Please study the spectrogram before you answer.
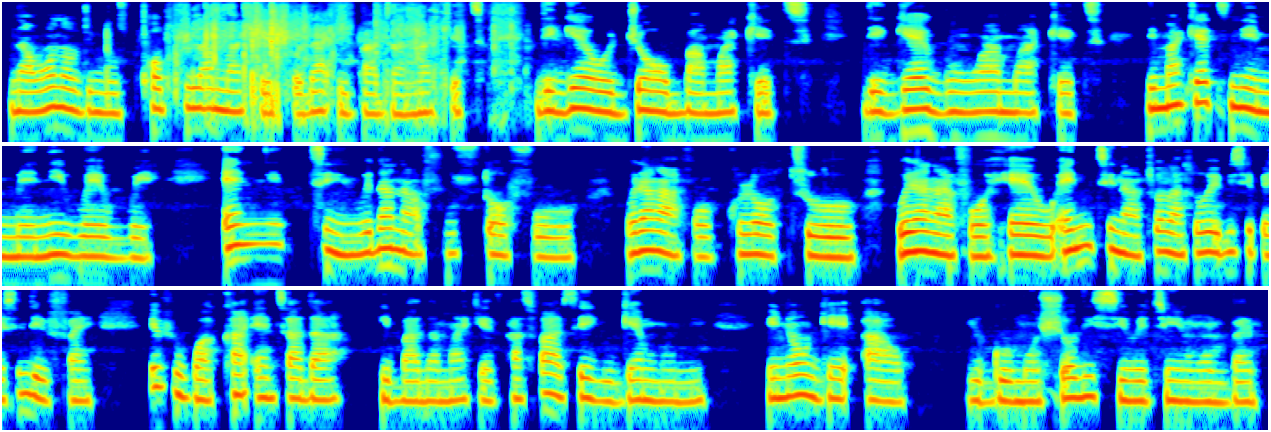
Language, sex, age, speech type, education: Nigerian Pidgin, female, 30-45, spontaneous, tertiary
